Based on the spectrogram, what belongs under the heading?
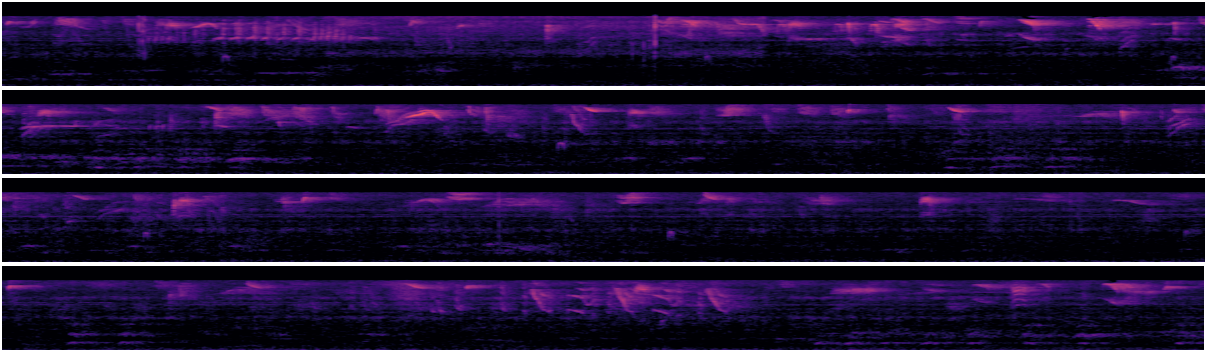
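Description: Garden birds chirping and calling, many short high-pitched chirps coming one after another, with some lower calls now and then, over a steady low background rumble.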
